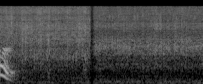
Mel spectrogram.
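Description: Chicken breasts sizzling in butter in a hot non-stick pan: a steady frying hiss, with a brief break about a second in.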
